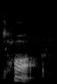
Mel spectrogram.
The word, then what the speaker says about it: talk: stole will talk Kyle you can notice in the word talk you don't listen quite to the L doesn't sound okay it's talk the other words you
